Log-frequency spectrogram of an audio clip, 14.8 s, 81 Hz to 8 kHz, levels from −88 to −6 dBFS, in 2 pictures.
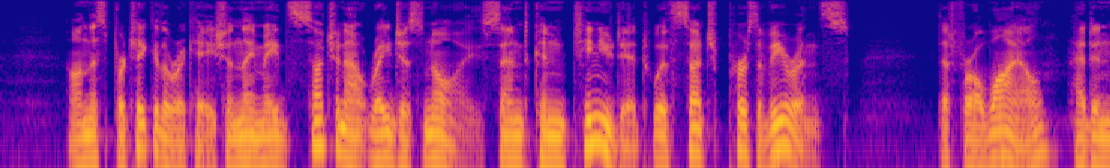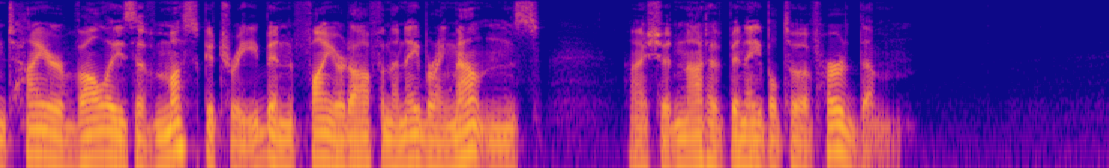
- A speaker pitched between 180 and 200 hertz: No, very low, 95 Hz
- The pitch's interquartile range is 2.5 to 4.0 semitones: Yes, average, 2.8 semitones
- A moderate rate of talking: Yes, average, 165 wpm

